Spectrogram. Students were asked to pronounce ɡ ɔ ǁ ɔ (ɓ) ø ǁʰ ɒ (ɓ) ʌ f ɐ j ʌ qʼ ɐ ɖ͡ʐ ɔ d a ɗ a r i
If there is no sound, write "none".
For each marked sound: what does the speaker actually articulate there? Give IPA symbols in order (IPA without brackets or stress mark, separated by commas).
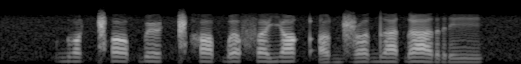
ɓ, ɓ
